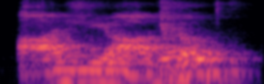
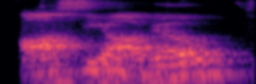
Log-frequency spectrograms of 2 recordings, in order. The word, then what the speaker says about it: Asiago: Yes, and I'll give you a couple different pronunciations here. And so listen carefully. We have Asiago, Asiago, Asiago.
